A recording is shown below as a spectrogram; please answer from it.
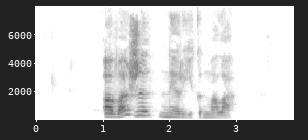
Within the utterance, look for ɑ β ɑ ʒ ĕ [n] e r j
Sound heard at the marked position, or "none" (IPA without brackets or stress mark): n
